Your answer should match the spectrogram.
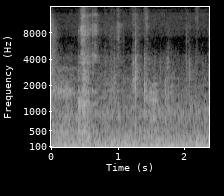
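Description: Faint clicks and light rubbing from alligator-clip test leads and their wires being handled and clipped back on, a few separate small ticks over low room noise.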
